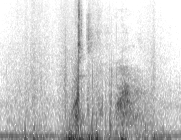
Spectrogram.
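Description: A golf driver striking a teed ball: one sharp crack about a second in. It is a solidly struck drive.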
